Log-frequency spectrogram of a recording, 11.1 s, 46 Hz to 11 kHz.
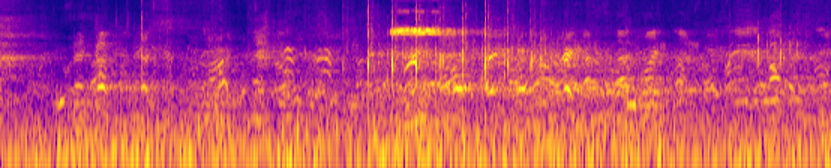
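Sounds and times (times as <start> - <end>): people talking at once: 0.7 - 11.0.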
